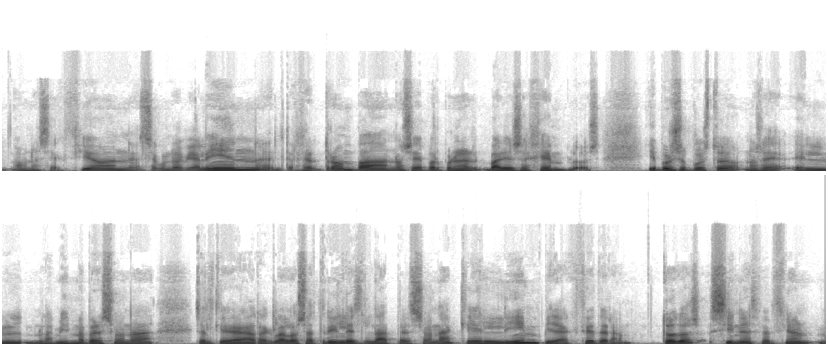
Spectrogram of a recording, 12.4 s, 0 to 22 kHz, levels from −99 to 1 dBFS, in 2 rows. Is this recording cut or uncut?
cut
